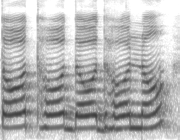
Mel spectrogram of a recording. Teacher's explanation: त वर्ग के अंतर्गत जो भी वर्ण आते हैं त थ द ध न, इसके साथ ही ल और छोटा वाला स, इसका उच्चारण स्थान भी दंत ही होता है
